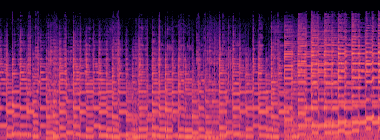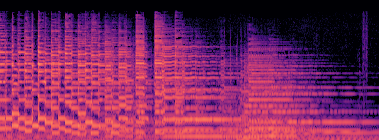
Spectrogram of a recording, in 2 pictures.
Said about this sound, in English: And then a little bit of clean echo type sound, highlighting the stereo type sound.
